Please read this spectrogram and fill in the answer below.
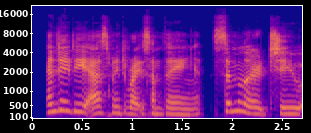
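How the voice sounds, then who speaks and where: The background is quiet. A woman with an American accent speaks at a moderate pace. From US Midwest, Chicago. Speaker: fanfiction writer, livestreamer. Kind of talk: casual livestream chat. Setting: livestream. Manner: chatty, with fillers and restarts.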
